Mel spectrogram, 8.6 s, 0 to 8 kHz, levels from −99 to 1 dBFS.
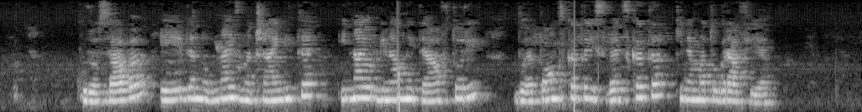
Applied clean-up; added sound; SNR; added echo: none; none; none; none.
